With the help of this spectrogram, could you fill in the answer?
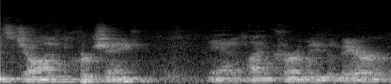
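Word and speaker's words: Cruikshank: the starting thing with me is how to pronounce all those letters so my name is John kir shank and I'm currently the mayor of the city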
